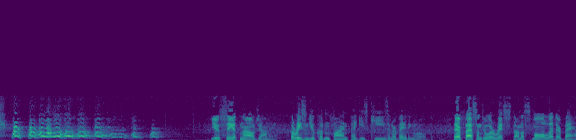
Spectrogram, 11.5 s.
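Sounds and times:
small dog barking in high-pitched yips: 0.2s - 3.4s
speech: 4.2s - 11.5s.

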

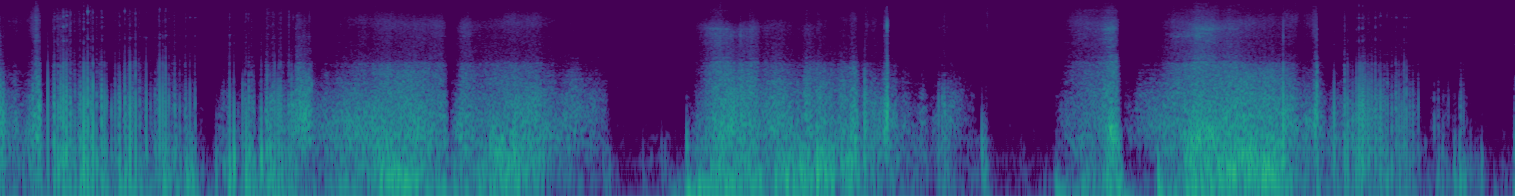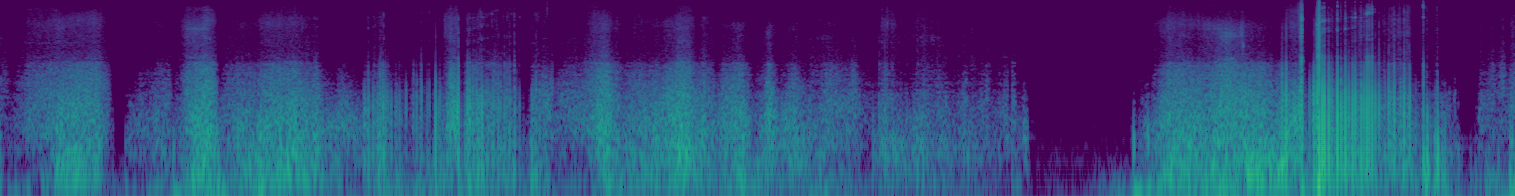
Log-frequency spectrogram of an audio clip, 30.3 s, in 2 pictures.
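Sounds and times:
intense microphone tapping and scratching: 0.0s - 6.1s, 6.8s - 10.0s, 10.6s - 25.5s, 26.5s - 30.2s.

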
